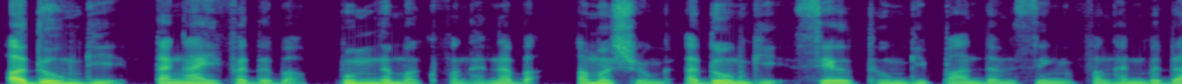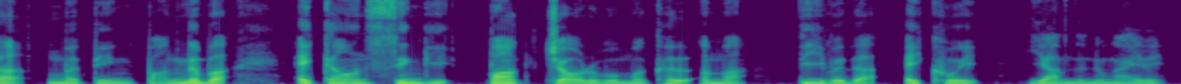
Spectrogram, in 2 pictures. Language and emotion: Manipuri, happy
